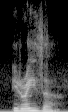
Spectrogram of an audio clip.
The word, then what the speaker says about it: eraser: eraser, Very good. Here you see, because S is after A, it yeah, becomes more like a Z sound.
